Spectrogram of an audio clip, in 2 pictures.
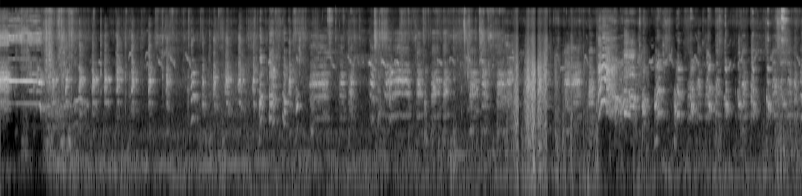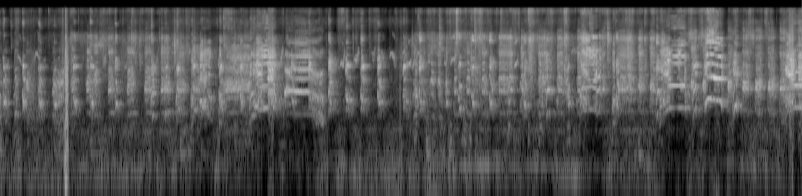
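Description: A flock of Aseel chickens clucking and calling continuously in a dense overlapping chatter, with a couple of sharp knocks partway through.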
